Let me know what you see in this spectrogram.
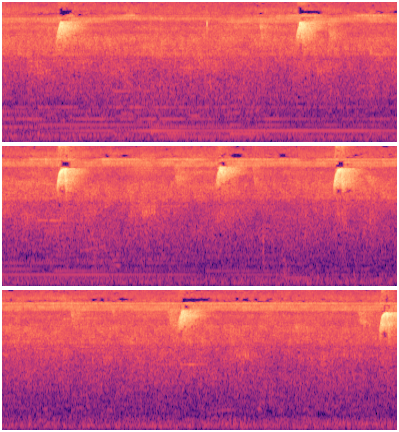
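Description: A bird repeating a short, sharp, high chirp seven times at uneven gaps of one to two and a half seconds, over a steady high insect hum.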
